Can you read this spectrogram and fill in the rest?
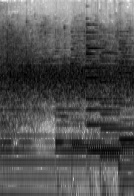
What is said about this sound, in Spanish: ¿Cuántos le pueden dar un aplauso a Dios?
